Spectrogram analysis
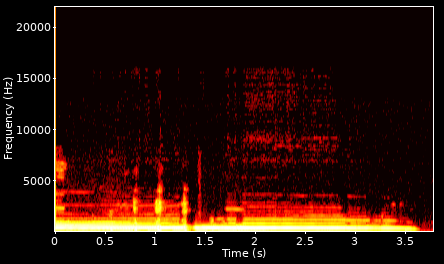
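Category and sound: animal, wolves howling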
